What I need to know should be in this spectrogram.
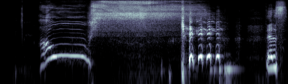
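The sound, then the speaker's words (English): A person imitates a wolf's call with a short wavering howl. A long breathy hiss follows, then bursts of laughter. “it's got the awesome scent, smell of a wolf. And it's even still got the ears. And its call is,”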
